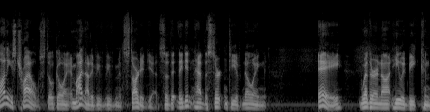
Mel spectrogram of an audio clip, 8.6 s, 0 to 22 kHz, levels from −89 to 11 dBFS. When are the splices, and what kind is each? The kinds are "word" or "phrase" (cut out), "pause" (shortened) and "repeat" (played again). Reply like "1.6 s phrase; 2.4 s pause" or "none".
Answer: 2.1 s repeat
